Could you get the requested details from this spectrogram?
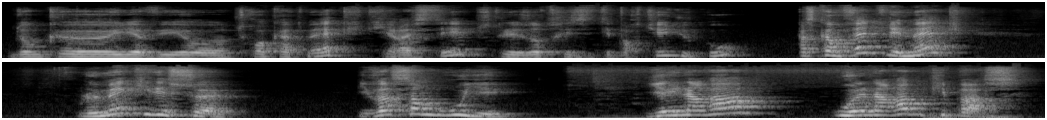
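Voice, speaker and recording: A woman's voice: a little high, big pitch swings, moderate pace, fairly bright tone. A woman vlogger telling a story to camera in a casual, rambling way, full of fillers and restarts. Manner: chatty, many fillers and restarts. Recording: echoey room with faint background noise.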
